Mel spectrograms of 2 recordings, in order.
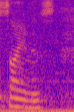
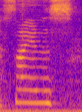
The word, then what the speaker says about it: Sionis: I believe that's how you say it, Sionis. S-I-A-N-I-S.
